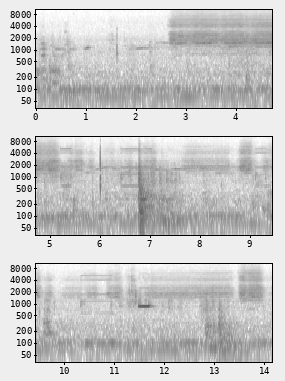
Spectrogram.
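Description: Lego Mindstorms NXT robot running on its own: a soft whir from its servo motors and plastic gears, broken by a few short electronic beeps, the clearest one near the end.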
